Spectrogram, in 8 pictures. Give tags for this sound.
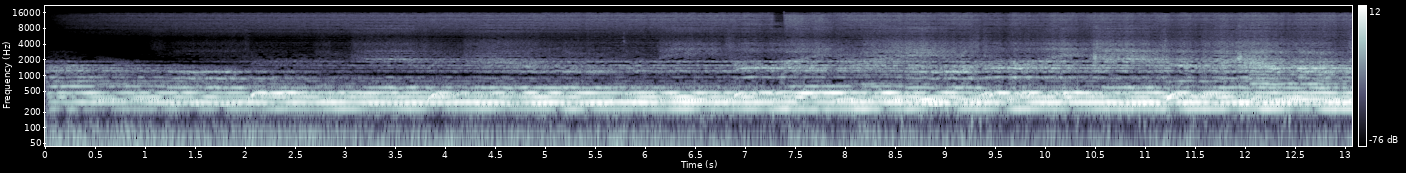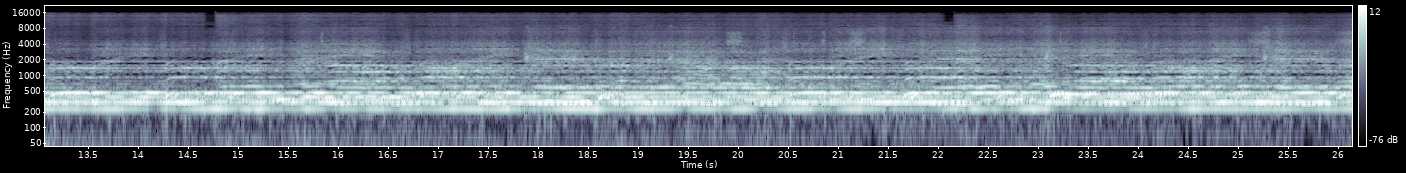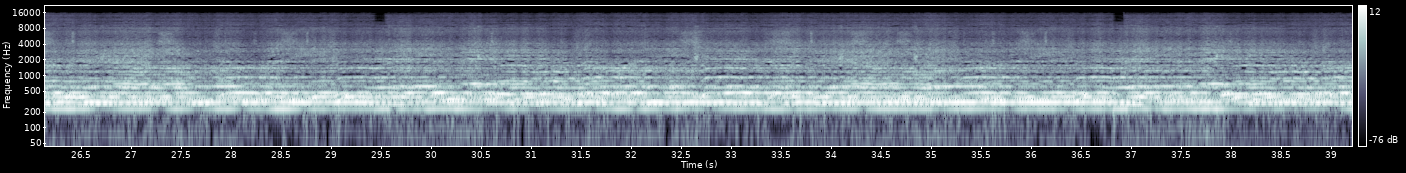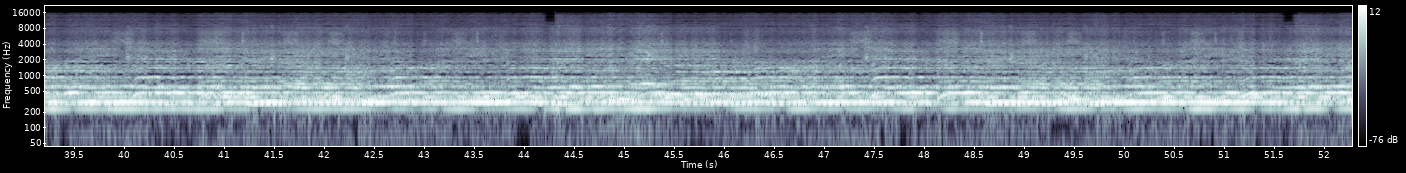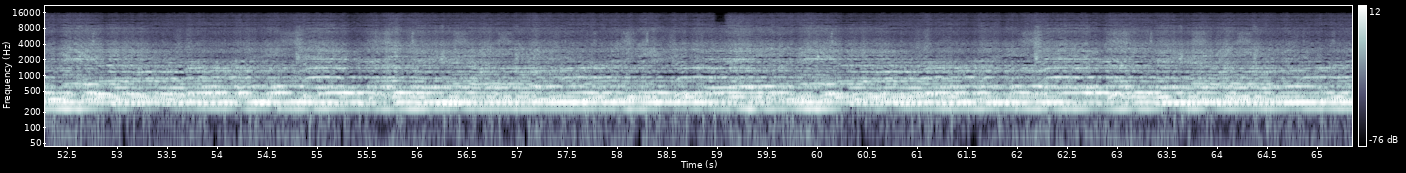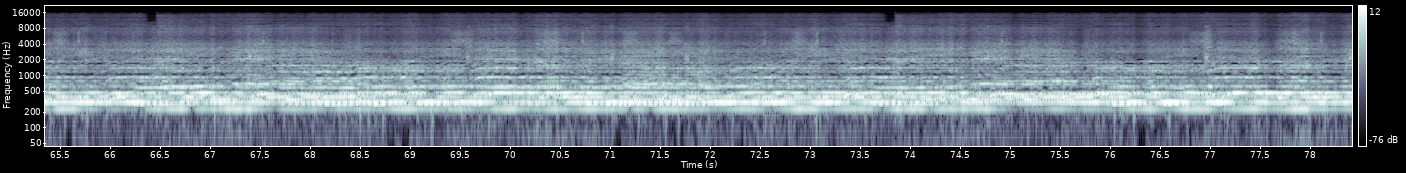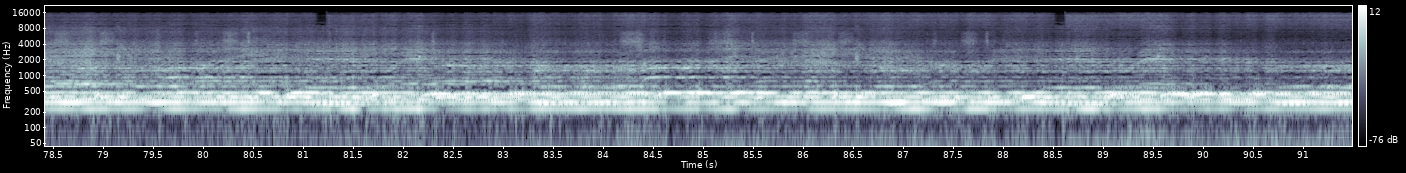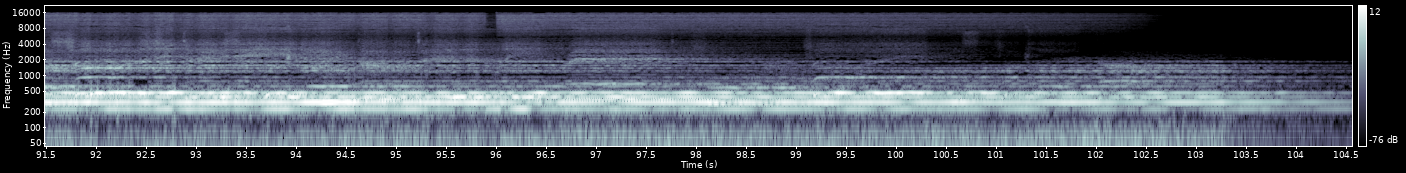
singing
prayer
lords

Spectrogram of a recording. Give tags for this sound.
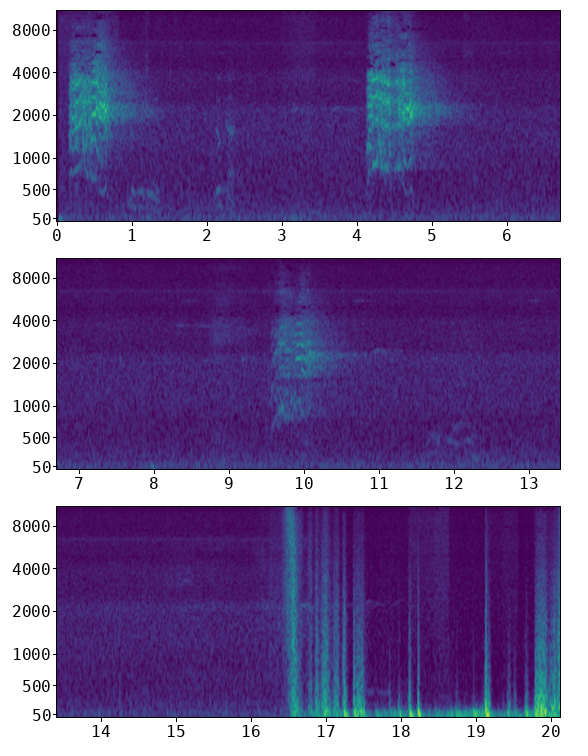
Ara
Jungle
parrot

